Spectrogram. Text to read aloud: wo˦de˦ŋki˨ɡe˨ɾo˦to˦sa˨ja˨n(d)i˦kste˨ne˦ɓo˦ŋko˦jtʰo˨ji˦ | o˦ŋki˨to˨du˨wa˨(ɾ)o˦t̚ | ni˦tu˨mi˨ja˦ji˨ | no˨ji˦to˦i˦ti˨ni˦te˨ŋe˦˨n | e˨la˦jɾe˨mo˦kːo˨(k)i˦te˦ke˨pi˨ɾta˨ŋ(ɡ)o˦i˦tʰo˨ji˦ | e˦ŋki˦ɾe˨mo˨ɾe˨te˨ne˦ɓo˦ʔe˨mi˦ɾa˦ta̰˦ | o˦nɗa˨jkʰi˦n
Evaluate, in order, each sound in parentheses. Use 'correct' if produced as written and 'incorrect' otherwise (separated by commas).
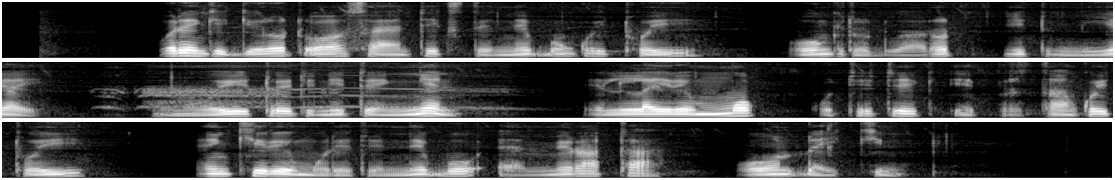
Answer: incorrect, correct, incorrect, incorrect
